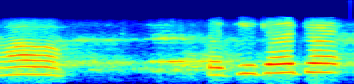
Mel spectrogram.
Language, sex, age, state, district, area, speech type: Maithili, female, 60+, Bihar, Purnia, rural, conversation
